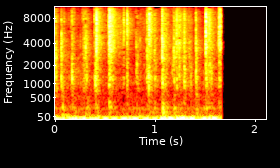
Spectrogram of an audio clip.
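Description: Rapid computer-keyboard typing, a run of quick key clicks added as a sound effect, cut off abruptly a little over a second and a half in.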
